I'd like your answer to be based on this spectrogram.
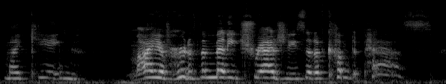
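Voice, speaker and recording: A woman's voice: high voice, moderate pace, bright, forceful tone. A woman playing a formal, dutiful, slightly wry male courtier in an amateur puppet show. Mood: solemn, wry.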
